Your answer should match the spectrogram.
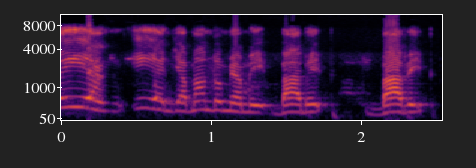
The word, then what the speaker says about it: BABIP: B-A-B-I-P, Babi.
